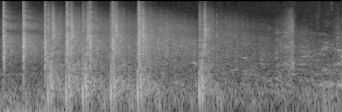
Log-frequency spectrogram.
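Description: Rapid bursts of close gunfire crack and echo through urban streets during fighting with Séléka militia, a quick irregular volley of loud shots that thins out into scattered distant reports.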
